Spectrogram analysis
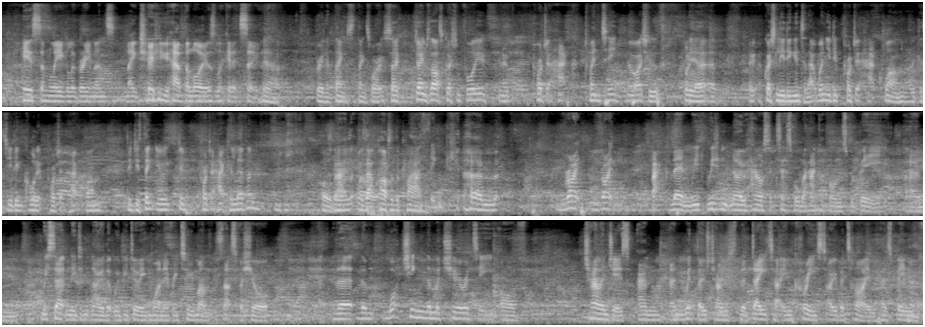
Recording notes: On location at the Projects Data Hackathon in October 2021. He records his impression of the two-day live event.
